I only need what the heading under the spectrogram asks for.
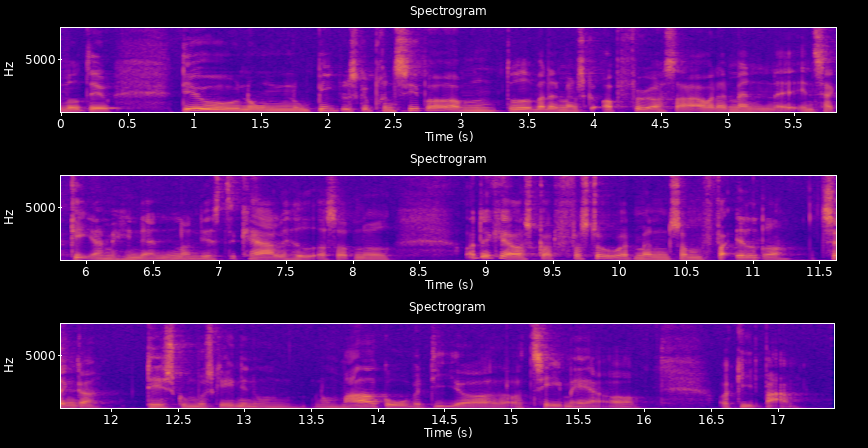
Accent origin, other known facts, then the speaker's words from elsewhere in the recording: Bornholm, Capital Region of Denmark, Denmark; Jeg voksede op på Bornholm. Det var bare mig og min mor.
